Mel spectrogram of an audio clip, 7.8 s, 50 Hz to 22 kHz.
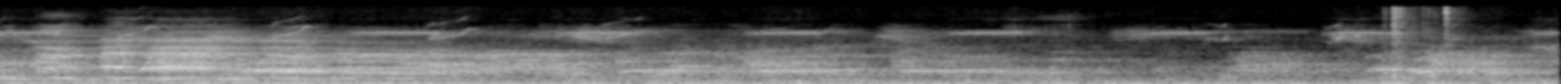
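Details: Streak-eared Bulbul nestling aged six days in Ubon Ratchathani, Thailand, recorded 8 April 2023, giving a rapid series of high thin piping notes. Scattered softer chirps from other birds are mixed in, and there is a brief click near the end.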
